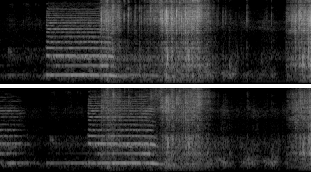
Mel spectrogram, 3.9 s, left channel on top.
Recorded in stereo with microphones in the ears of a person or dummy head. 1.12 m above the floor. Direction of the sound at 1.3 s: 45° left (ahead or behind).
